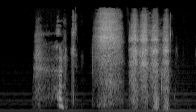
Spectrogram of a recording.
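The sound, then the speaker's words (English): Breathy wheezes and a long gasping exhale after a person laughs give way to a quick run of three or four short coughs, with faint background hum and no talking. “See, I laughed and then I had to cough.”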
